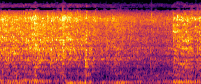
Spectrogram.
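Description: Onion puree sizzling in hot oil in a pan, the sizzle dying down steadily after it goes in. About three and a half seconds in, the sizzle briefly swells as the pan is stirred.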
